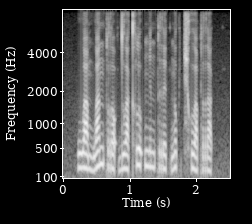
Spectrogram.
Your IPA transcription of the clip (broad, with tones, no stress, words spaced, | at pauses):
wa˨˩mwa˥˩nprɔ˨˩ʔ du˨˩a̯kʰlu˥˩ʔ ŋi˧npre˨˩k̚no˥˩k̚ t͡ɕʰu˨˩a̯pra˨˩k̚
